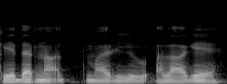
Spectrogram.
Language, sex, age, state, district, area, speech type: Telugu, male, 18-30, Telangana, Nirmal, rural, spontaneous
